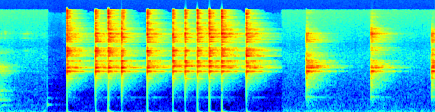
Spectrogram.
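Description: A wooden spoon taps a hanging metal lid, which rings brightly.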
